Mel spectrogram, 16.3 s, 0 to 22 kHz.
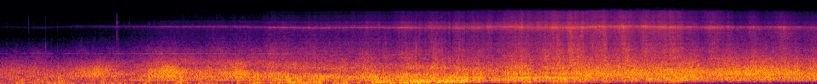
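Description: Lockheed Martin CC-130J Super Hercules's four Rolls-Royce AE 2100 turboprops with six-bladed propellers, flying a landing approach with gear down. The propeller drone grows louder over the first few seconds as the aircraft closes in, then holds, with a steady high turbine whine over it.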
